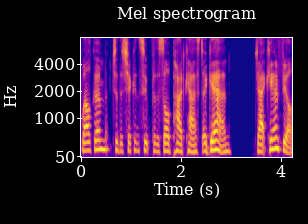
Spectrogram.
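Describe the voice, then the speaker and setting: A woman with an unremarkable speaking voice talks at a moderate pace and medium pitch, with ordinary pitch variation. The recording is very clean, dry and close with no echo, over a silent background. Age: 60s. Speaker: podcast host and editor. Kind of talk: interview.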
